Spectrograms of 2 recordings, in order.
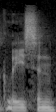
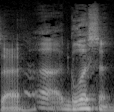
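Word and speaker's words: Glisan: So here in Portland, just for anyone who's not from Portland, we got a street that is commonly referred to as Gleason because it's G-L-I-S-A-N. But apparently the proper pronunciation, is... – Glisson.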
